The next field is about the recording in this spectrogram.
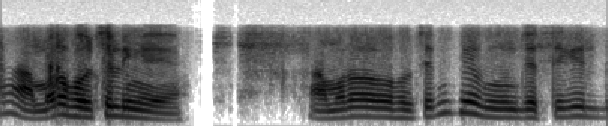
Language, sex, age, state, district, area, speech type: Odia, male, 30-45, Odisha, Kendujhar, urban, conversation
